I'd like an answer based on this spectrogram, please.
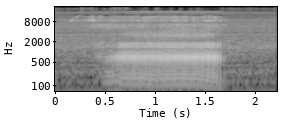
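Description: One loud, drawn-out, rattling, fluttering snore on a single breath, about a second long, from a sleeping small dog.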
